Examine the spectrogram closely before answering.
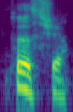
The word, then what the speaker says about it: Perthshire: Yeah, Perthshire.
